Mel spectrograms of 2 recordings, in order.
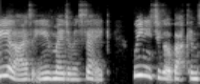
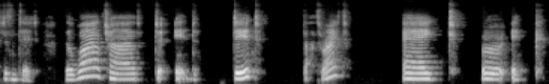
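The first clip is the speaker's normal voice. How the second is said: ordinary delivery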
